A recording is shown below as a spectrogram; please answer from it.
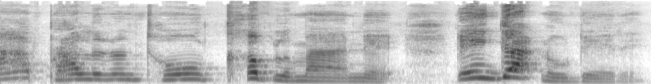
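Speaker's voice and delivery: put-on high granny voice. Retelling what her granny said today: imitating her granny's voice. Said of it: "my best reenactment of her voice".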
